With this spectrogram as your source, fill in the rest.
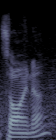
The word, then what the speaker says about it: Zäuner: Zena. Say it again. Zena. Zena.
